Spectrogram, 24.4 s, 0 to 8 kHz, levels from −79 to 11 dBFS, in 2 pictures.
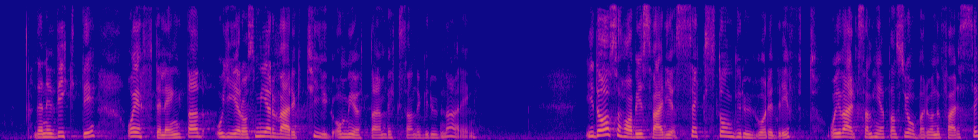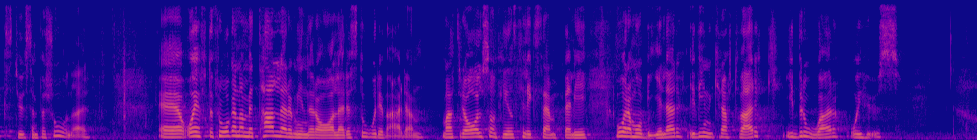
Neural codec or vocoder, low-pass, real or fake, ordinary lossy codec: codec, 16 kHz, 16 kbps, FunCodec, trained on LibriTTS, 50 frames a second; none; fake; none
